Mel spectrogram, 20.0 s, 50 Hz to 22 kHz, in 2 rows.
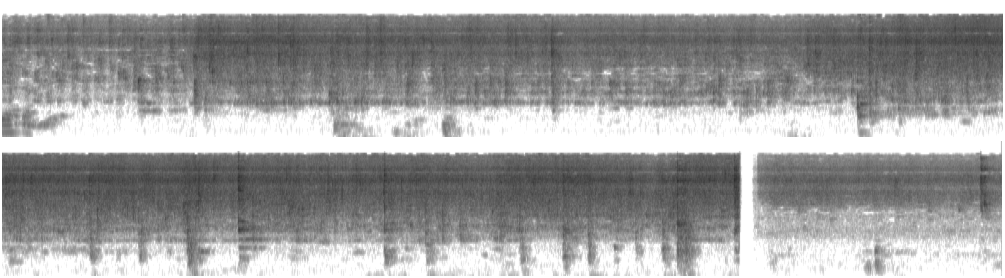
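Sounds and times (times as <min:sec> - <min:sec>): vegetables sizzling in a pan: 0:00.0 - 0:20.0
spoon scraping and clinking on pan: 0:08.5 - 0:17.4.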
